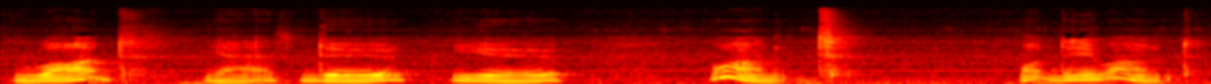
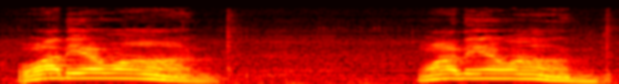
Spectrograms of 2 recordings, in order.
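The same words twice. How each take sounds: First: "What do you want" with each word sounded separately; careful British "want" with a crisp final t; full careful British form. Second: High, run-together American "waddaya want"; elided American English. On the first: Teacher unpacking the American elision, careful full pronunciation. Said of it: "There's more use of elision". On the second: Teacher demonstrating American elision to learners, put-on American accent. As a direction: slur the words together in a mock American accent. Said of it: "There's more use of elision. So in American English".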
